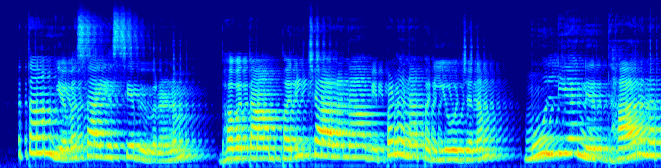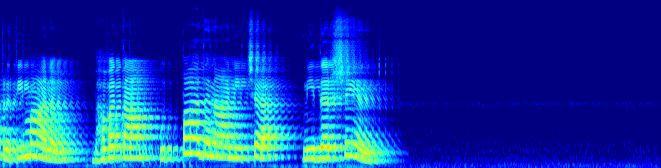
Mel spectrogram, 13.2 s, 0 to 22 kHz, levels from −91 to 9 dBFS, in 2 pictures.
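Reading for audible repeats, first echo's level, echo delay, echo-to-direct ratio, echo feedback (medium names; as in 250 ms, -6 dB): 5, -5.0 dB, 64 ms, -4.0 dB, 45%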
